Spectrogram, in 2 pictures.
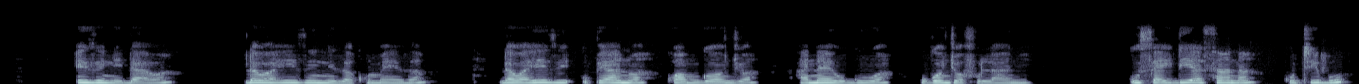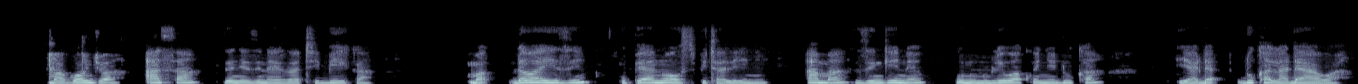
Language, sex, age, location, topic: Swahili, female, 18-24, Nakuru, health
